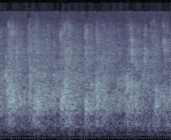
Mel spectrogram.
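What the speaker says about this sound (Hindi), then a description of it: "एक बार ताली बजाकर पुनः मन दीजिए" Audience applause at a Hindi comedy poetry gathering, a steady wash of many hands clapping throughout, moderately loud with no voices on top.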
